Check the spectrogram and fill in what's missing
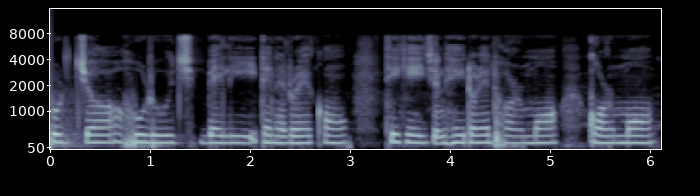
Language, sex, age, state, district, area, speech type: Assamese, female, 18-30, Assam, Sonitpur, rural, spontaneous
